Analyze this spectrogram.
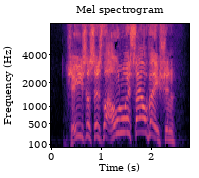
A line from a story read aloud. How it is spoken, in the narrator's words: somebody's coming towards you hollering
